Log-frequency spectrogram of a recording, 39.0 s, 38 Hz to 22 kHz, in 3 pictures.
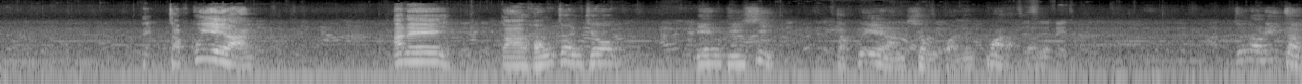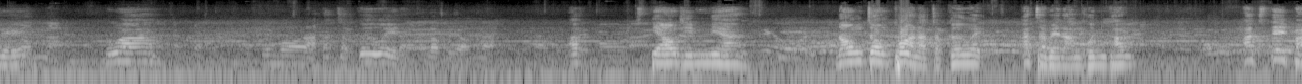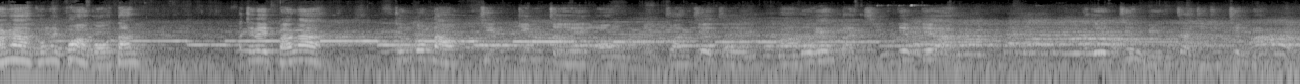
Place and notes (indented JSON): {
  "title": "Taipei, Taiwan - protest",
  "date": "2014-03-22 23:17:00",
  "description": "Walking through the site in protest, People and students occupied the Legislature",
  "latitude": "25.04",
  "longitude": "121.52",
  "altitude": "11",
  "timezone": "Asia/Taipei"
}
